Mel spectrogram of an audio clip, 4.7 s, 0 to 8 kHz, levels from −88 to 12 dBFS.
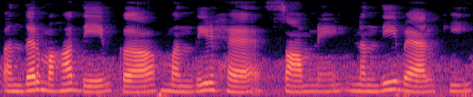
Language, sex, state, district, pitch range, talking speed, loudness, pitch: Hindi, female, Punjab, Pathankot, 175-205 Hz, 115 wpm, -16 LUFS, 190 Hz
